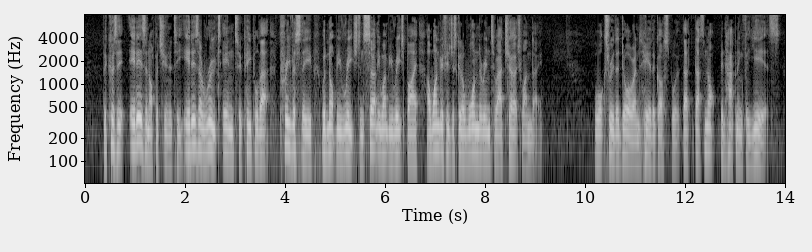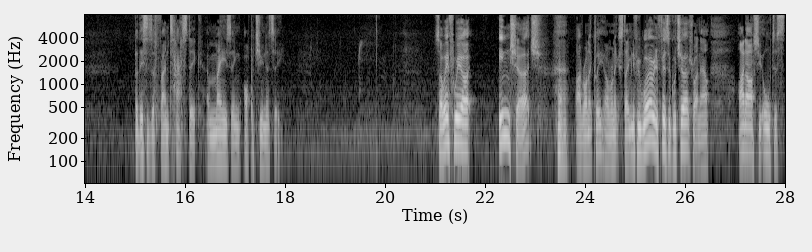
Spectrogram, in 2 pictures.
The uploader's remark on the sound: As we meet again in the car park of Westfield church.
